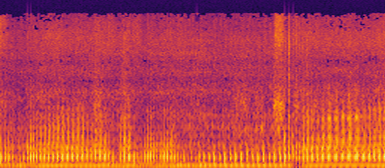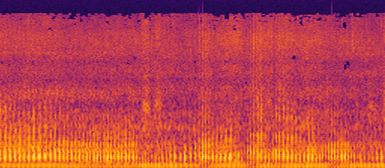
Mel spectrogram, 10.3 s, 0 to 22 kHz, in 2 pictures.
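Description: Suzuki DR-Z400S's single-cylinder four-stroke engine, fitted with a slip-on exhaust, running steadily at low revs as the bike is ridden over rough ground, the throttle easing and picking up again a few times. A sharp knock sounds about a third of the way in.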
